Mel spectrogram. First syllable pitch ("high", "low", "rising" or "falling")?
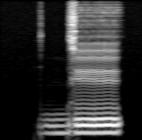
high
